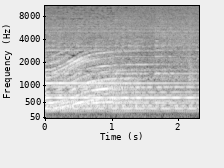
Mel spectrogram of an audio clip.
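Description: Fender Stringmaster double-neck steel guitar chord sliding upward with the steel bar over about a second, then held and ringing at the higher pitch. This is the closing glissando of the tune.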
